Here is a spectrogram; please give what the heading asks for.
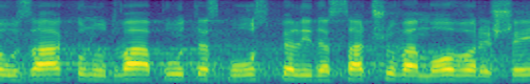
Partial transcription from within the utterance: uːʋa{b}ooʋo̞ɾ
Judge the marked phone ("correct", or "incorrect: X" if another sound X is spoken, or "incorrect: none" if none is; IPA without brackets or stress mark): incorrect: m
